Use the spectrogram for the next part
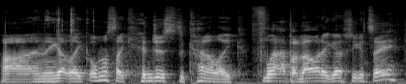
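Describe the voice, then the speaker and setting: A man's voice: fairly high pitch, a little fast, darkish tone. A young adult man presenting a casual product unboxing and review in an upbeat, conversational way, indoors in a small room. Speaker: host of an unboxing and review video.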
